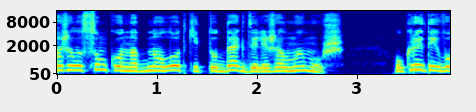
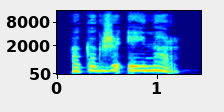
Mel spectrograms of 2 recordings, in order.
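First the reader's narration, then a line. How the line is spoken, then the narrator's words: Quiet question. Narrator (Russian): Спросила тихо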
